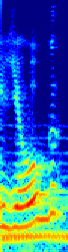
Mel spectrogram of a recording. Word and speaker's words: yoga: call in sanskrit so many times in the sanskrit we are not pronouncing the last a so for example when we say yog it means yoga yog when we say asana we say asan we say pranayama pratyahar so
